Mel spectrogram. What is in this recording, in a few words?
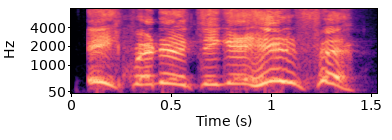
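Spy help me, German; "Ich benötige Hilfe!"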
